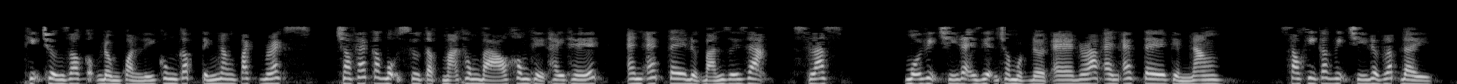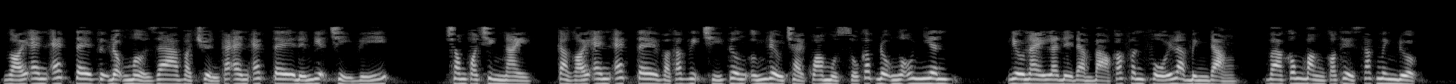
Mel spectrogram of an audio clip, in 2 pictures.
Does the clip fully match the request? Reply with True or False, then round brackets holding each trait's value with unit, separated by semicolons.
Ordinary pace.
True (220 wpm)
